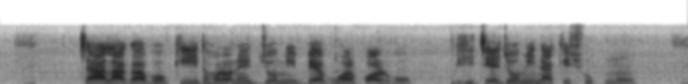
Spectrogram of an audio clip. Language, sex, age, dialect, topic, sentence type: Bengali, female, 18-24, Rajbangshi, agriculture, question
